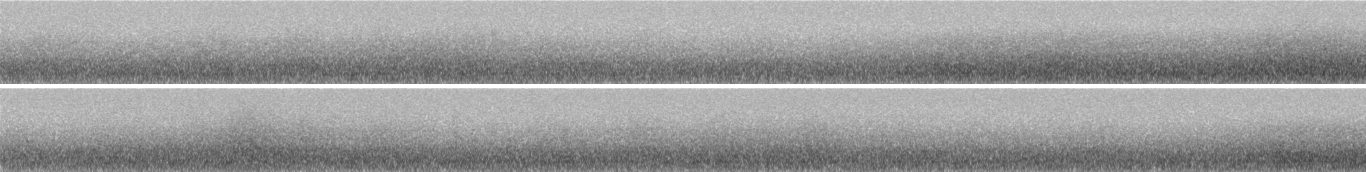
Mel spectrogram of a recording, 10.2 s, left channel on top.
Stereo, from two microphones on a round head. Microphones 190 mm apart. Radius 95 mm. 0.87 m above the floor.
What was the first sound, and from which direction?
Only background noise.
